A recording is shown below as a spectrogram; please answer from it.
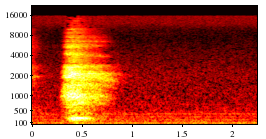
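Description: A woman's single audible sigh, one breathy out-breath about half a second in, followed by near silence.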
